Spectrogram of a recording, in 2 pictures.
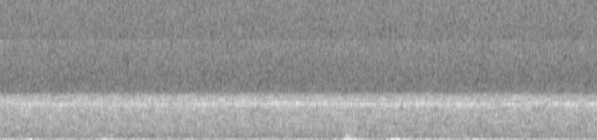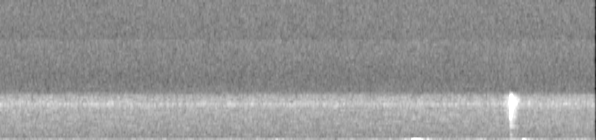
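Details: A low, steady indoor hum with two brief knocks near the end, and no animal calls.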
